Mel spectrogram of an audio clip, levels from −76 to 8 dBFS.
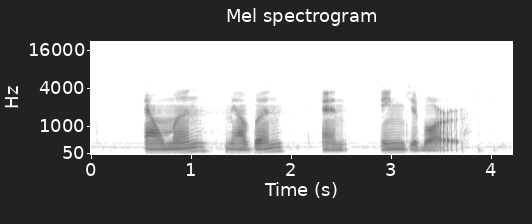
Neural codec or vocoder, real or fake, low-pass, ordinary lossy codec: none; real; 5.4 kHz; Opus, 24 kbps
